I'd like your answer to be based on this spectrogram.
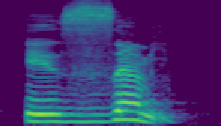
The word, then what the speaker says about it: exame: Observe que na palavra exame, o X é pronunciado como Z, exame.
